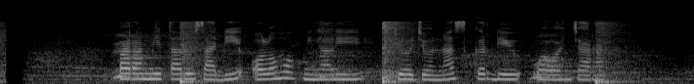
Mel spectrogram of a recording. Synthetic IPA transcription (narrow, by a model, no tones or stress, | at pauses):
paɾamit̪aɾusadiɔlɔɦɔk̚niŋalid͡ʒɔd͡ʒɔnaskɨrdiwawaɲt͡ʃaɾa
